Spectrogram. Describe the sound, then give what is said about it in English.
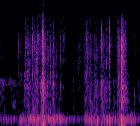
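Crackly rustling of paper being handled and smoothed out, readied to write down NBA games, with a few sharper crinkles standing out against a low background hum, and no voices. “Hold on, let me get my paper ready to write these down.”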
